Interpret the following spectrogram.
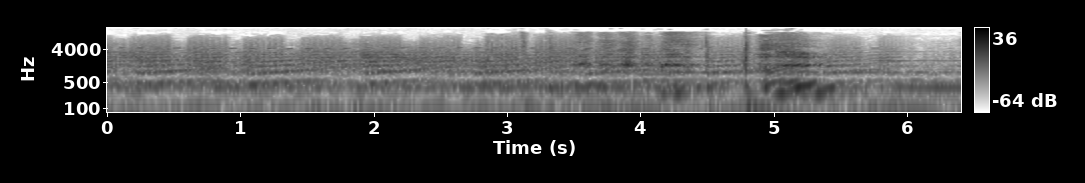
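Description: Animated-film soundtrack: music under a rapid series of rising, siren-like sweeps, one after another, with a cluster of sliding glides about five seconds in.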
